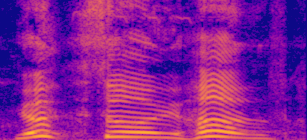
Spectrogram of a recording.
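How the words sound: It is said in a big, loud voice. "have you brought your big voice?"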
